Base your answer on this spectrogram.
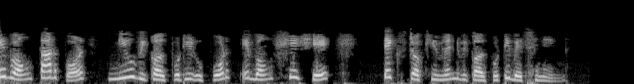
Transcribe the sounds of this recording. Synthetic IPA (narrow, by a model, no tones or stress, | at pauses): eboŋt̪aɾpɔɾ | niwbikɔlpoʈiɾupoɾeboŋʃeʃe | ʈeksʈɖɔkʰjumeɳʈbikɔlpoʈibet͡ɕʰenin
